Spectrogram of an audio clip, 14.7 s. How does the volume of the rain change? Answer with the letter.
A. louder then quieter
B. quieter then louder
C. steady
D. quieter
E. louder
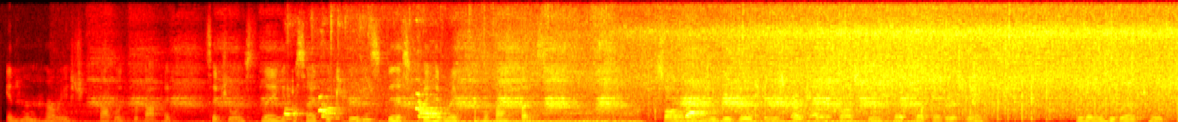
E.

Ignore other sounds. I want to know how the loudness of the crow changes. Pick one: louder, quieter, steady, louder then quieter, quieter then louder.
louder.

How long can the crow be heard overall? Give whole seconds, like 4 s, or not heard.
11 s.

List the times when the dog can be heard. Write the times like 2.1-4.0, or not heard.
3.5-5.5, 8.4-10.2.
